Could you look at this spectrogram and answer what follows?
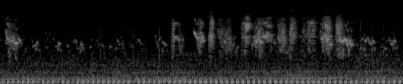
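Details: Several pet budgerigars chattering in a run of quick high chirps and short warbled notes, about seventy per minute, over a steady low mechanical hum.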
